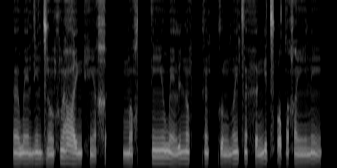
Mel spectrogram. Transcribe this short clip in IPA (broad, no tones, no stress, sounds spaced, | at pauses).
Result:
ə̃ w ẽ d ĩ d͡z õ xʷ ĩ ʕ e ŋ h ĩ χ | m õ χ tː ĩː w ẽ l y n õ f kː ə̃ kː o ŋ ɡʷ ĩː t͡s ə̃ h ə ŋ i t͡sʼ o tˤ ə̃ χ ĩː n ĩ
